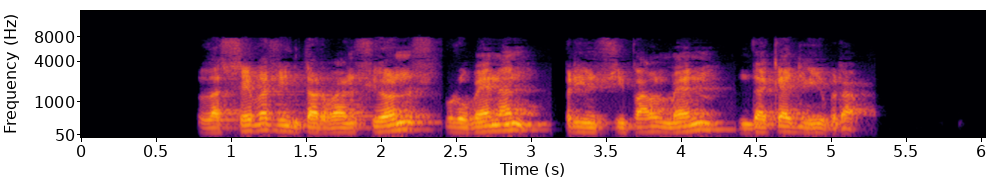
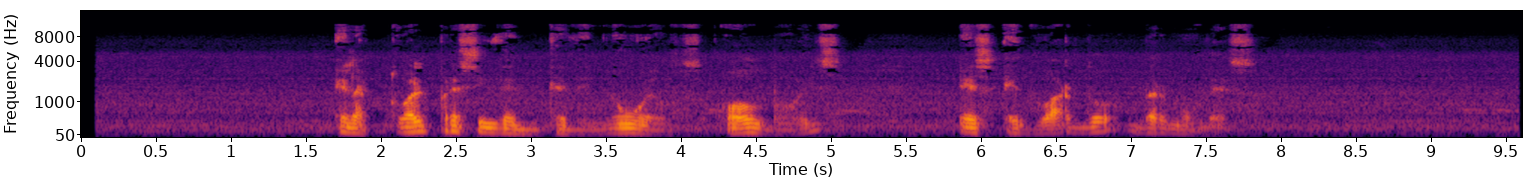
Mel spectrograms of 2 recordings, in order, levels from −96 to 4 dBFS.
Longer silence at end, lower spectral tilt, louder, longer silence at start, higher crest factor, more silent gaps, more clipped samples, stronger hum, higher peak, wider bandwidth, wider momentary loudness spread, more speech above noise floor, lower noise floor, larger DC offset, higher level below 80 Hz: first, 0.75 s vs 0.1 s; about the same, -5.5 dB/octave vs -5 dB/octave; first, -18 LUFS vs -29 LUFS; second, 0.8 s vs 1.65 s; second, 18 dB vs 24 dB; neither; neither; neither; first, -2 dBFS vs -6 dBFS; second, 8 kHz vs 11.5 kHz; second, 7 LU vs 26 LU; first, over 72 dB vs 24 dB; first, under -90 dBFS vs -52 dBFS; neither; about the same, -58 dBFS vs -60 dBFS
